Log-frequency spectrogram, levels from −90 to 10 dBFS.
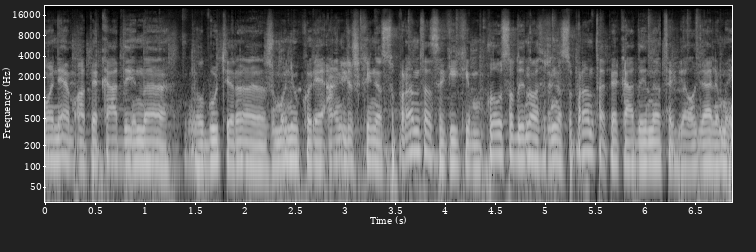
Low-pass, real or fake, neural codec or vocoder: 19.8 kHz; fake; vocoder, 44.1 kHz, 128 mel bands, Pupu-Vocoder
